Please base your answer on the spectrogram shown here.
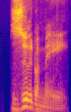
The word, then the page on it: zootomy: American English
